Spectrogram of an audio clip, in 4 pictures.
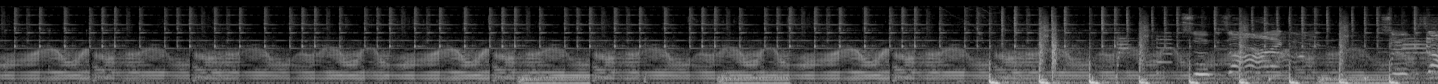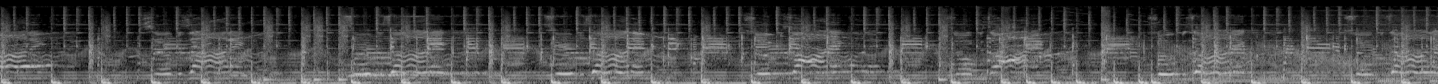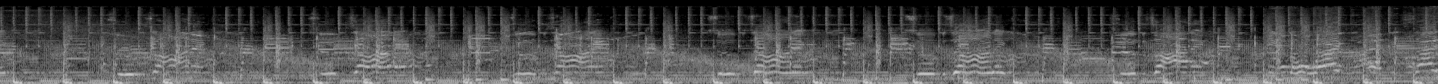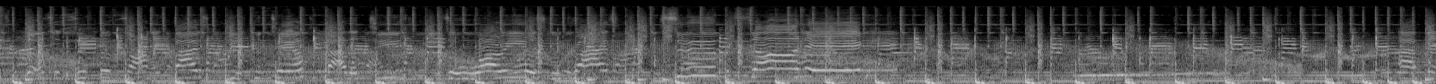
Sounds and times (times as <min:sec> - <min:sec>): Electronica: 0:00.0 - 0:57.5.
